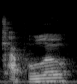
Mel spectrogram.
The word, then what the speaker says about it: Capullo: the writer that it's scott snyder and greg cappulo that's how you say his name and they're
